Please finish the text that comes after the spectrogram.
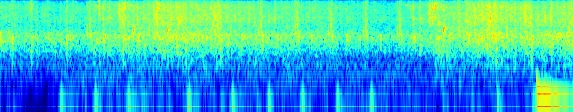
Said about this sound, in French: Voilà, j'avais juste envie de faire un petit peu durer le moment, cet applaudissement.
